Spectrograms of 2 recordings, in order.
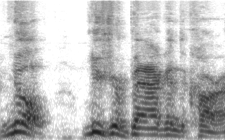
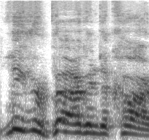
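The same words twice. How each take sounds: First: A firm order, somewhat raised; retold firm order. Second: Higher, louder mock cop shout; insistent mock bark, pitched up; retold barked order. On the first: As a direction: imitate an officer's firm command. Retold officer giving orders in standoff. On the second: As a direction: imitate an officer shouting an order. Retold officer repeating order, escalating.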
